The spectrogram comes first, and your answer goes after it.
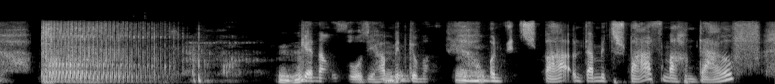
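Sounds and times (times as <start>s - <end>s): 
voice imitating a horse snort with a buzzing lip trill: 0.4s - 2.7s
speech: 2.8s - 7.7s.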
